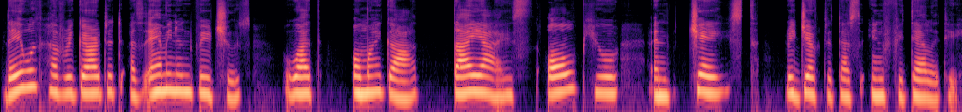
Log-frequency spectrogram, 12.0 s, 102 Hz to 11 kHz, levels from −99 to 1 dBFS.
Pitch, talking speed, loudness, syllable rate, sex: 220 Hz, 100 wpm, -19 LUFS, 3.4 syllables/s, female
